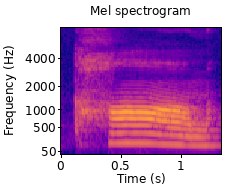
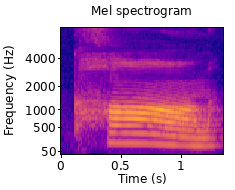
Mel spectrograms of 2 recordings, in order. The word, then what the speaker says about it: calm: Like talk, talk, walk, chalk, calm, calm. So alm don't pronounce the L.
